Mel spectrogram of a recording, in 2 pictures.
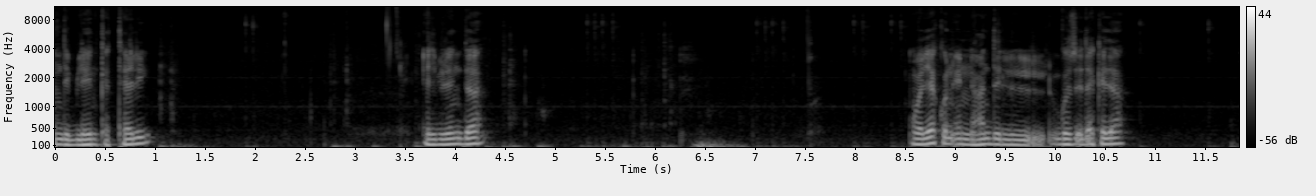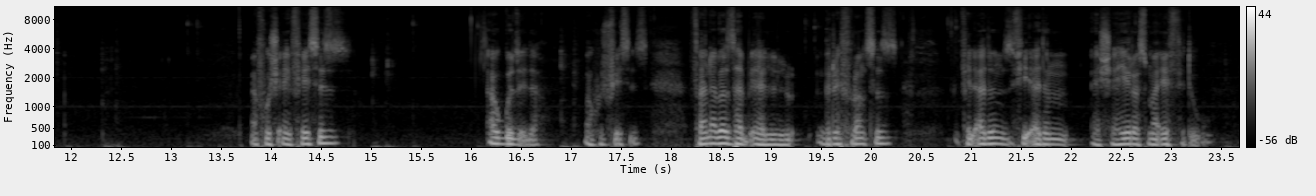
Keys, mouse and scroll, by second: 0.2-1.0 scroll down 1, 1.0-1.5 scroll down 4, 1.0 KP_7, 1.9 click, 2.7 KP_Decimal, 3.6 Tab, 4.3 ctrl+r, 5.9 ctrl+r, 7.9 click, 8.3 click, 8.8 alt+a, 9.7 b, 12.3 x, 15.0 b, 16.9 x, 18.5 click.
